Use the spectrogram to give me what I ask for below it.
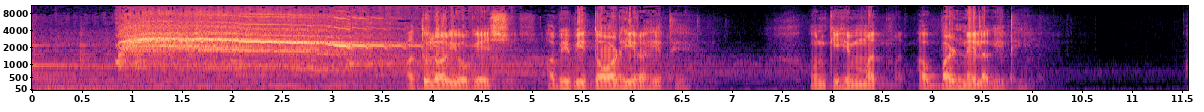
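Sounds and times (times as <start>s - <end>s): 
low rumbling background: 0.0s - 11.5s
witch's loud shrill scream: 0.8s - 7.4s
speech: 3.8s - 6.6s, 7.8s - 10.0s.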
